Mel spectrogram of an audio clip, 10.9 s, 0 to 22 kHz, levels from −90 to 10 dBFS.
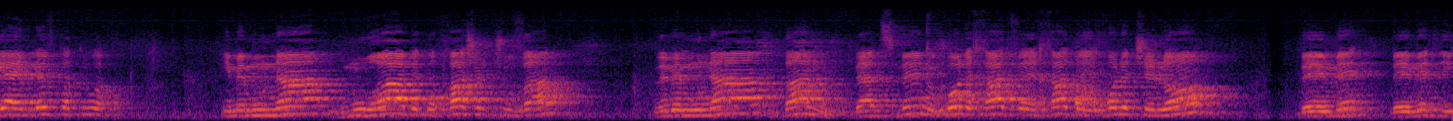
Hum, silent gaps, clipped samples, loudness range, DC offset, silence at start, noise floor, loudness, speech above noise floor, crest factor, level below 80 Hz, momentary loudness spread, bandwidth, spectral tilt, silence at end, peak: none; none; under 0.1%; 2 LU; under 0.1%; 0 s; -54 dBFS; -28 LUFS; 27 dB; 20 dB; -76 dBFS; 10 LU; 16.5 kHz; -4.5 dB/octave; 0 s; -10 dBFS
